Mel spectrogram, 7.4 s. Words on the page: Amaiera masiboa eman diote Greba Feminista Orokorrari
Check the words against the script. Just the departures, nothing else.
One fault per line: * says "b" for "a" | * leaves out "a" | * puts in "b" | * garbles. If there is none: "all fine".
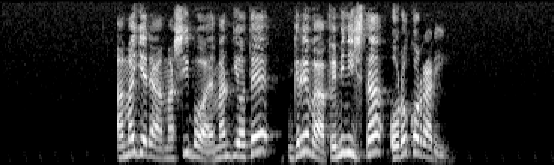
all fine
